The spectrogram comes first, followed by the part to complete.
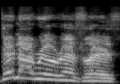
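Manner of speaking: acted annoyed anger. Retelling an argument with a man, imitating him getting mad. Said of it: "He would get mad".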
